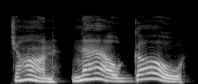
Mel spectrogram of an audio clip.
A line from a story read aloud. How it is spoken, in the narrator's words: she yelled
